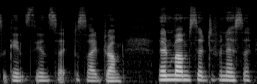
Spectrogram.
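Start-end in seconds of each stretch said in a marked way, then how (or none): none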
